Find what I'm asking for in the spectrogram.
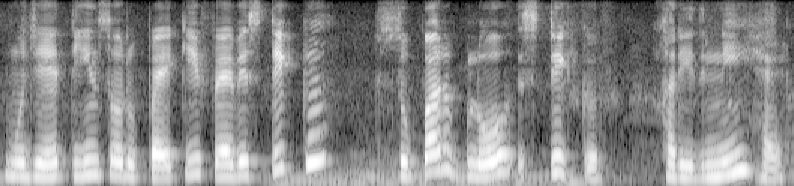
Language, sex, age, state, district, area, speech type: Urdu, female, 45-60, Uttar Pradesh, Lucknow, rural, read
